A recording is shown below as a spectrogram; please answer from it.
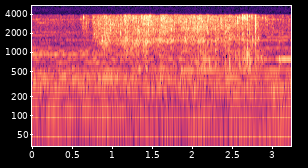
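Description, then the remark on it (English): Liquid is poured out as a libation in a steady, unbroken stream for a few seconds, a continuous splashing trickle at even loudness with no talking. “Iba ashe, may the blessings and the praises be added to the words for Oladulamare as we lift up unions of relationship around the world as I pour libation to my mother spirit.”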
